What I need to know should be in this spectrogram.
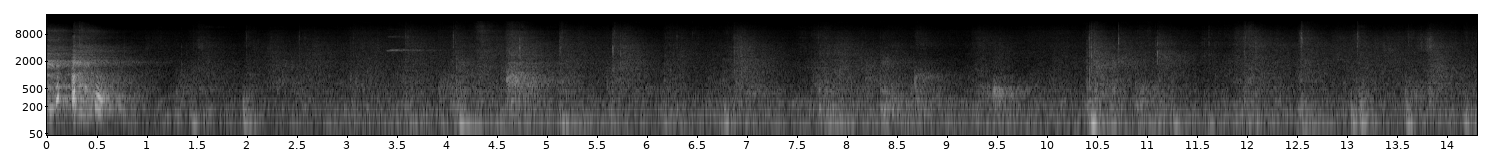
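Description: Footsteps cross a wooden floor.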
